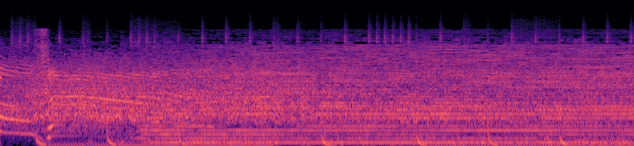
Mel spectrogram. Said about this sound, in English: There's that horn.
